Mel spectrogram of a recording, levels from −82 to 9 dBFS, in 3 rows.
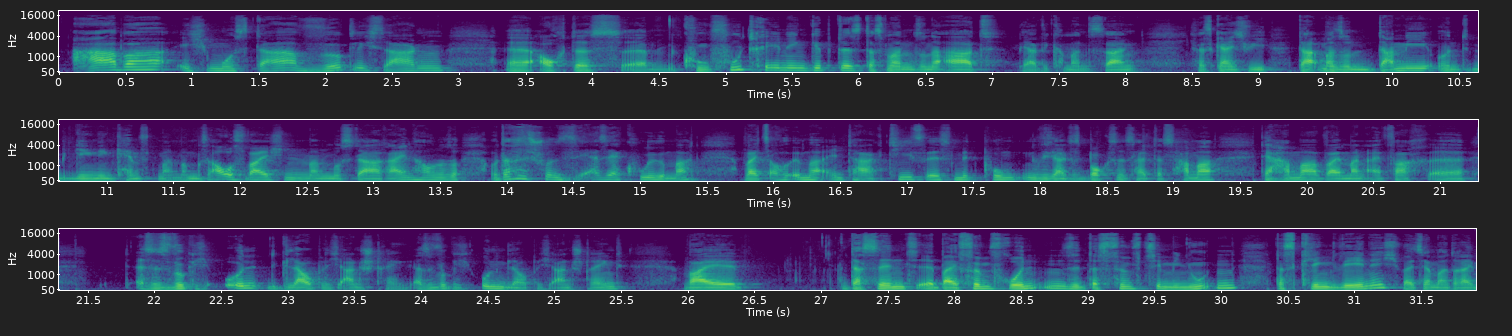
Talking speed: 200 wpm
